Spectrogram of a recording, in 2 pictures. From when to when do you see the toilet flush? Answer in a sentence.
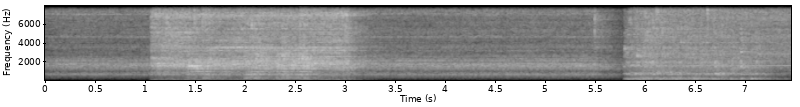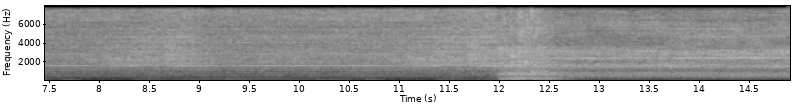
The toilet flush can be heard from 1.1 to 3.1 s, from 5.8 to 7.3 s and from 12.0 to 12.7 s.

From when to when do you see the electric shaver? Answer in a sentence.
You can't hear the electric shaver here.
